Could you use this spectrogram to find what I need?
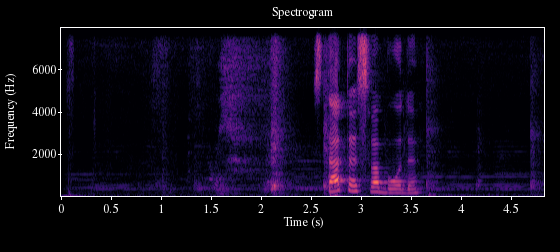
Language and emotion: Russian, neutral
